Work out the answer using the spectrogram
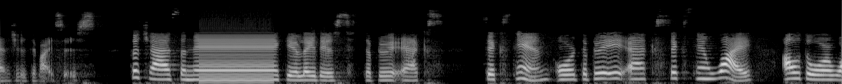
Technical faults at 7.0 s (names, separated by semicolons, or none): none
